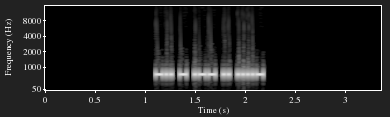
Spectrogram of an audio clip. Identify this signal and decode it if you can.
Morse code, heard as a keyed tone, about 46 wpm, 700 Hz. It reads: DTWI4
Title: Five Challenging Letter-Number Combinations 50wpm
